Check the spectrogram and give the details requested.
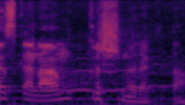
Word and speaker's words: कृष्ण: ऐसा एनालाइज है कि कृष्ण शब्द का उच्चारण अधिकतर लोग अशुद्ध करते लोग या तो किशन बोलते हैं या कृष्ण बोलते हैं मतलब जो भी बोलते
